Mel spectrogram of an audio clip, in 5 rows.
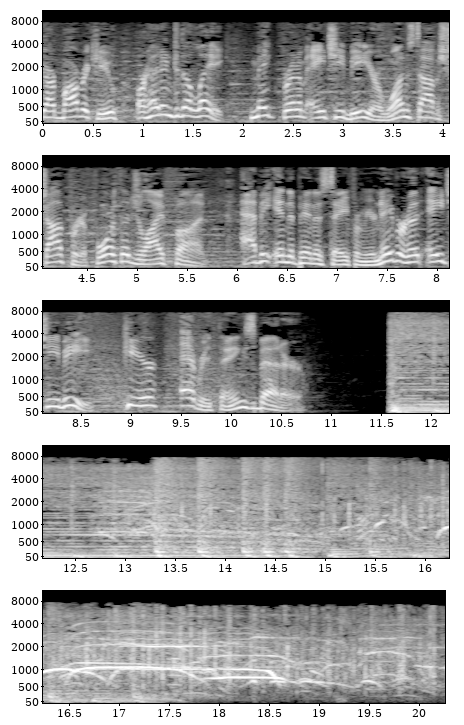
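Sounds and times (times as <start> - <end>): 
speech: 0.0 - 10.8
crowd clapping at baseball game: 12.4 - 20.2.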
